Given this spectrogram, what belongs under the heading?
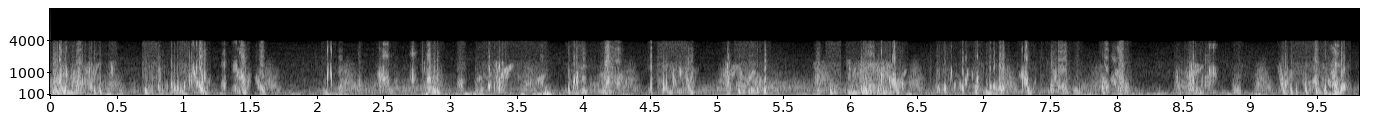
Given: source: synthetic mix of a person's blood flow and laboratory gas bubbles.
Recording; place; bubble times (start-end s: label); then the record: Doppler ultrasound of blood flow; subclavian vein
0.00-0.51 s: bubbles
0.69-1.21 s: bubbles
1.28-1.64 s: bubbles
2.03-2.21 s: bubbles
2.30-2.35 s: bubbles
2.44-2.61 s: bubbles
2.69-2.96 s: bubbles
3.05-3.12 s: bubbles
3.18-3.73 s: bubbles
3.86-4.31 s: bubbles
4.48-4.86 s: bubbles
5.04-5.41 s: bubbles
5.72-6.43 s: bubbles
6.63-7.20 s: bubbles
7.25-7.40 s: bubbles
7.43-7.75 s: bubbles
7.86-8.12 s: bubbles
8.42-8.77 s: bubbles
8.87-8.95 s: bubbles
9.20-9.76 s: bubbles
From the record:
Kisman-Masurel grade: 243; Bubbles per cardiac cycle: several, 3 to 8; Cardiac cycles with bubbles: 100%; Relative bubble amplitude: loud (0.450 to 0.775); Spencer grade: 3 (all of the cardiac periods contain showers or single bubble signals, but not dominating or overriding the cardiac motion signals); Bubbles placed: anywhere in the cardiac cycle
